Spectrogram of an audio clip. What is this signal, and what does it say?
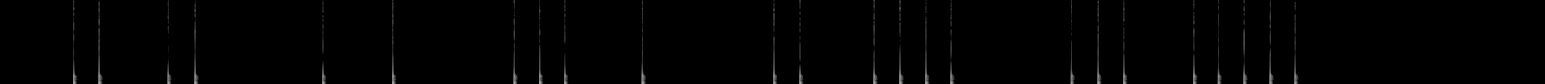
Tap code, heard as knocks on a wall, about 4 knocks a second. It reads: GALIP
